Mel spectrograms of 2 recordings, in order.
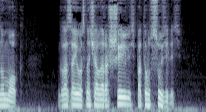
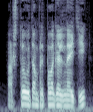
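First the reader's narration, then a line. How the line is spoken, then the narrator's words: Shouted. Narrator (Russian): закричал Сван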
